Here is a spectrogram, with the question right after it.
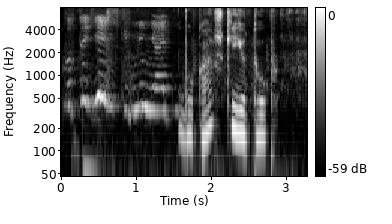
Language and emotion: Russian, neutral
